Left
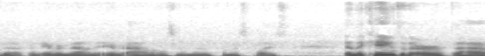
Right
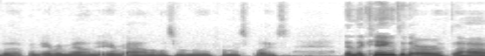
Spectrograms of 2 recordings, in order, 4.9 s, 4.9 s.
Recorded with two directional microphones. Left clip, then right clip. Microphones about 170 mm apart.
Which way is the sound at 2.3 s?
30° right (ahead or behind).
